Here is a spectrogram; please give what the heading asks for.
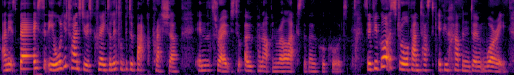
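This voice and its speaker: Encouraging woman leading vocal warm-ups. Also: mid-range voice. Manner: gentle, encouraging, coaching step by step. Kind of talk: guided breathing and vocal warm-up instruction.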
